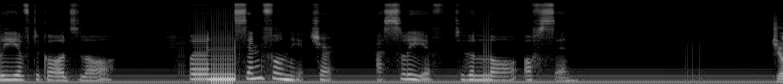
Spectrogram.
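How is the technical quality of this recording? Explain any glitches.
The technical quality is poor: a constant mains hum runs under the speech, and Bluetooth stutter breaks it up three times.

Mains hum: a ground loop or nearby transformer is leaking the power line into the signal, producing a steady 50 Hz drone only about 15 dB below the speech throughout.

Bluetooth stutter: the wireless link dropped or delayed audio packets, so the receiver kept replaying its last short buffer until fresh data arrived, giving a buzzy machine-gun stutter before the speech jumps ahead.
From 1.79 to 2.40 s, just before "nature a slave to", about 441 ms is lost in bursts of up to 232 ms.
From 4.84 to 4.91 s, between "a slave to the" and "of sin", about 70 ms is lost.
From 6.85 to 7.04 s, about 93 ms is lost in short runs of up to 23 ms.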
